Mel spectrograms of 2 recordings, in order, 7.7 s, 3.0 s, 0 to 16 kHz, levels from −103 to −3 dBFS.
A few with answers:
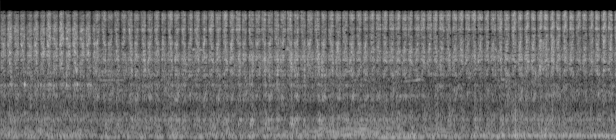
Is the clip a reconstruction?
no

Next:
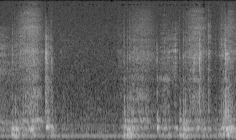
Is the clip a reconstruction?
no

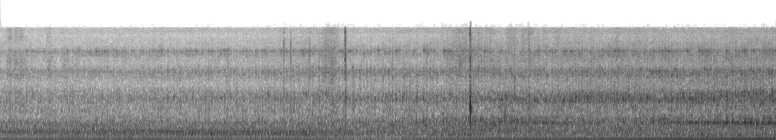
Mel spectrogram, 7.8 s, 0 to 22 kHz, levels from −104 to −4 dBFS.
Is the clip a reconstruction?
no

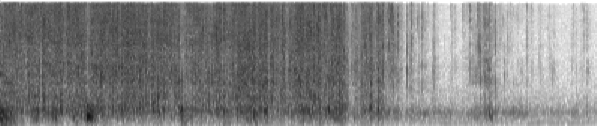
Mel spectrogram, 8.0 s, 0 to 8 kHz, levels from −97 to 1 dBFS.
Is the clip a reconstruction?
no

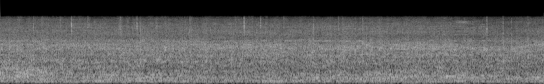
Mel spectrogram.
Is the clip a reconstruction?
yes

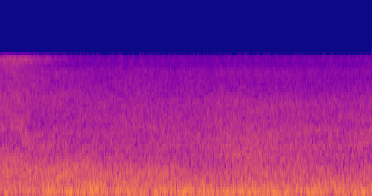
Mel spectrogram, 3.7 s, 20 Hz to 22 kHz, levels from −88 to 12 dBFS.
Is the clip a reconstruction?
no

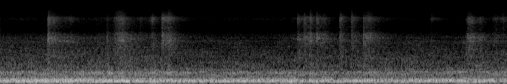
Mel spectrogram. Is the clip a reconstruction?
yes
